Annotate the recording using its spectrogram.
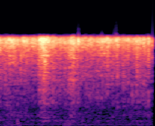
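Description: Clear plastic bag rustling and crinkling steadily as it is handled.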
